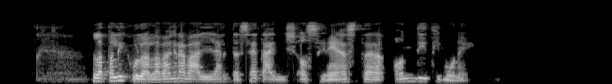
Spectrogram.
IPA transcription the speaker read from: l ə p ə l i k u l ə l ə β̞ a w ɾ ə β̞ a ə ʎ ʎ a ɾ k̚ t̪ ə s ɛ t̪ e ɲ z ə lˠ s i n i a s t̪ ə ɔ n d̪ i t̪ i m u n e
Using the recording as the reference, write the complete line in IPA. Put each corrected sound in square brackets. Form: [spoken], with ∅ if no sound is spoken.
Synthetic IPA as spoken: l ə p ə l i k u l ə l ə β̞ a [ɣ] ɾ ə β̞ a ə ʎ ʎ a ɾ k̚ [d̪] ə s ɛ t̪ [a] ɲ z ə lˠ s i n [e] a s t̪ ə ɔ n d̪ i t̪ i m u n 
